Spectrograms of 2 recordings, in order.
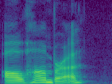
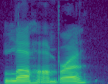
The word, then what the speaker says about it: Alhambra: His house is in Alhambra, not Lahambra. – Right. – There's an A there.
